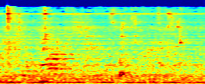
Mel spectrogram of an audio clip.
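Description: Green pea sherbet pouring from a bottle into a small metal jigger, a faint trickle and drip, over a steady low hum.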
